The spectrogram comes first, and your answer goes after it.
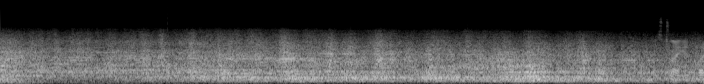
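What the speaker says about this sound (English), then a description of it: "Heading back to Doha now is Qatar Flight 24, 787-9, 7BHJ." A Qatar Airways Boeing 787-9 at Manchester Airport makes a loud, continuous broadband jet engine roar, steady throughout and heard alone.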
